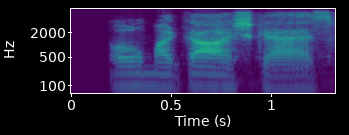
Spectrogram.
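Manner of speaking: soft, desperate, at a total loss. A player voices Ralph looking around the dark diner, desperate. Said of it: "Ralph looks around desperately".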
